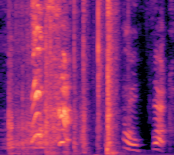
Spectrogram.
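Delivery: sudden real alarm, high and loud; startled swearing. Real, not acted. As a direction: blurt it out as the resin spills. Resin spills on camera.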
